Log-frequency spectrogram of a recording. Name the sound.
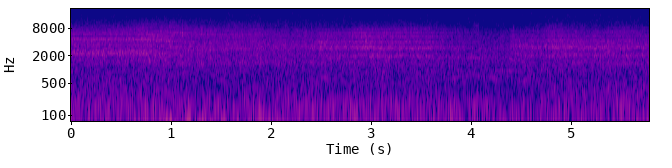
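ocean waves and wind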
